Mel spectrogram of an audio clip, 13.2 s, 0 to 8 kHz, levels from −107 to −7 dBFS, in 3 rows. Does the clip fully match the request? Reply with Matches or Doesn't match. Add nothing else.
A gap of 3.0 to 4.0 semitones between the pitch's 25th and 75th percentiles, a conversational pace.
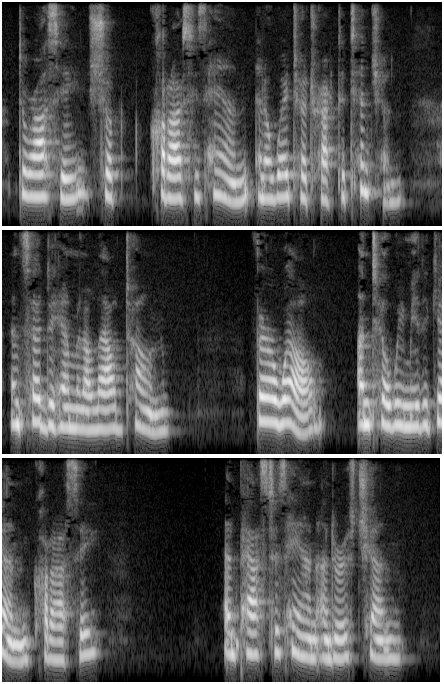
Matches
